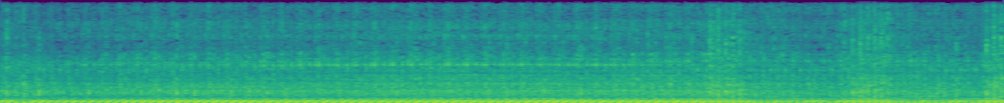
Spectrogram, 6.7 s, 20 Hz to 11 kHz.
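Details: Old Wisconsin TFD single-cylinder engine on its first test run after its carburetor, unused for over 25 years, was cleaned with no new parts and air covers still off: loud, steady low putter that dips briefly, then recovers; runs normally.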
